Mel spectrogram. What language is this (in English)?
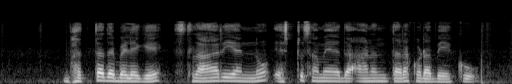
Kannada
